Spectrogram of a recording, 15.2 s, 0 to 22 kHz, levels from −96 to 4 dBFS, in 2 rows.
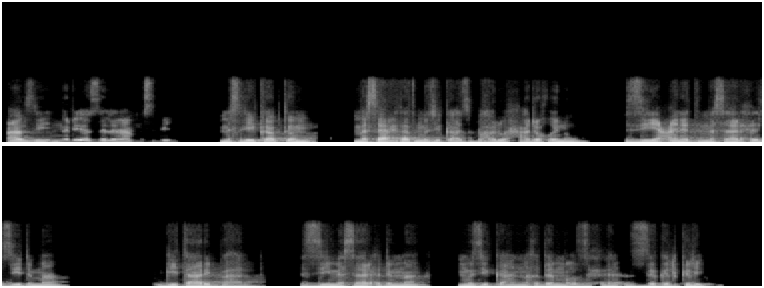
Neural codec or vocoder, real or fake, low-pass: autoencoder, 48 kHz, 128 numbers a frame, DAC-VAE, trained on Japanese speech; fake; 9.9 kHz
